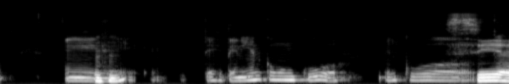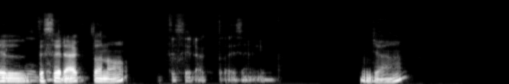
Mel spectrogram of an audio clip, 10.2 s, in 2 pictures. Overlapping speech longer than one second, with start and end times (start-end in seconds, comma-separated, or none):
4.4-6.0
